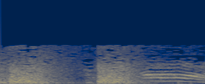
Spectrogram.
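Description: A rider opens fire: two loud, sharp gunshots ring out about three quarters of a second apart, each with a noisy, echoing tail, followed by a brief wavering vocal sound.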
